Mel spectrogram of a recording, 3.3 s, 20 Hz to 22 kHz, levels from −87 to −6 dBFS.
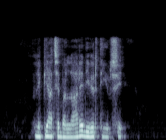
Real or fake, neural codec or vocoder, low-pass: fake; codec, 16 kHz, 4 kbps, X-Codec, WavLM features, trained on Multilingual LibriSpeech; 7.2 kHz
